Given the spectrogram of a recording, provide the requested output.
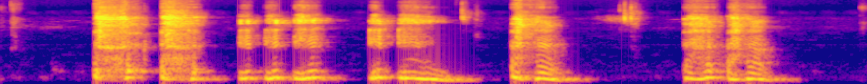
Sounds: Cough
